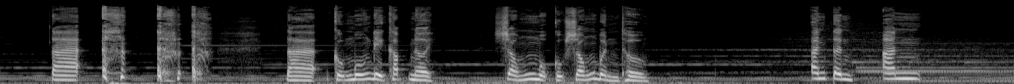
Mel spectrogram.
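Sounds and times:
speech: 0.5s - 0.9s, 2.9s - 4.4s, 5.0s - 6.6s, 8.1s - 9.3s
young man in black coughing dryly while crawling out from beneath earth and rubble: 1.0s - 2.2s.

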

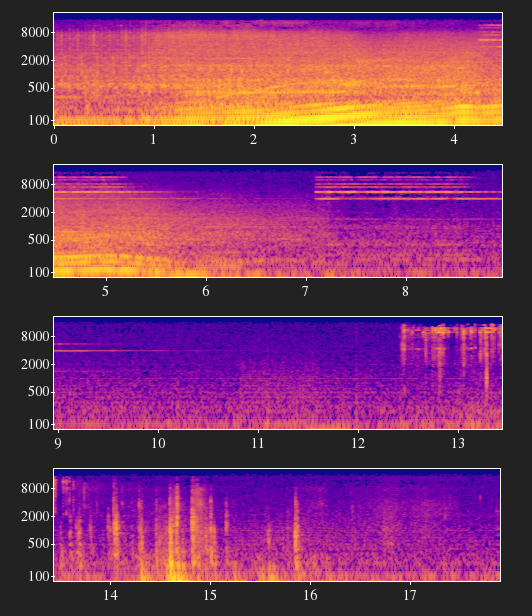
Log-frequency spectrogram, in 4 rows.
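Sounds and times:
taxi car driving away: 0.0s - 7.1s.

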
